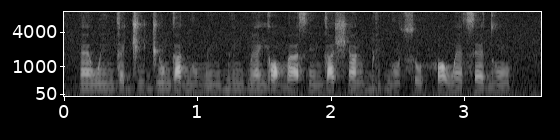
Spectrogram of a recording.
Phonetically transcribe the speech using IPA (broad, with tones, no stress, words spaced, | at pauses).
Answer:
ɛ̃˧wĩ˧ɡɛ˨ d͡ʒi˨˦d͡ʒũ˦˨ɡa˧ ɡũ˨mĩ˧ ɡ͡bĩ˦ɡ͡bɛ̃˦jɔ˦˨ ma˧sĩ˦ɡa˦ʃã˦ ɡ͡bi˧ɡũ˨ su˨ hɔ˨˦wɛ̃˦sɛ˦ dũ˦˨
